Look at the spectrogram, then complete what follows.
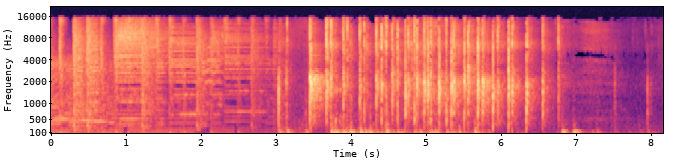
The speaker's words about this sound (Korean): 우리 박수는 왜 치는 거죠? 뻘쭘해서. 뻘쭘해서. 네. 아니 지 우리 스스로 좀 치얼업 하는 것도 있고 자축하는 의미에서.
